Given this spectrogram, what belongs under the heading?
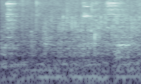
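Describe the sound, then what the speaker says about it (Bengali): Tomatoes go into a pan of frying potatoes, and a continuous close, crackling sizzle of hot oil fills the short moment. "এবার আমি এই যে আমার টমেটো আছে, দুটো টমেটো আছে, এগুলো আমি দিয়ে দেবো।"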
